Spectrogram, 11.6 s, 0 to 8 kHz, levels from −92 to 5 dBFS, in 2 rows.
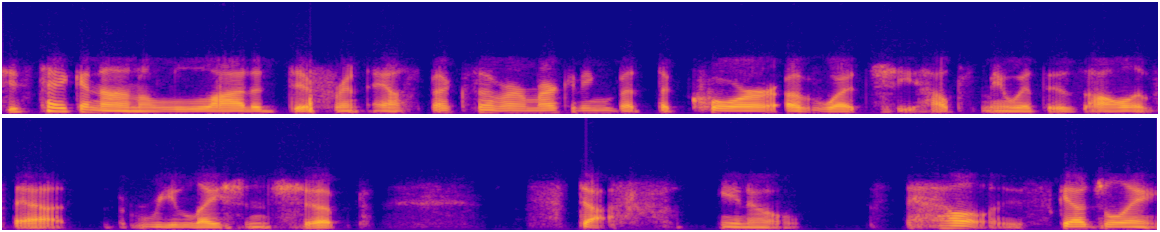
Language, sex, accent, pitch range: English, female, American, 130-160 Hz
